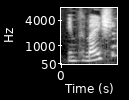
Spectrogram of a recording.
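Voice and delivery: "information" rising as if checking it makes sense; upward inflection. Real, not acted. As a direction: lift "information" into a question. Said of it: "finished it with an upward inflection".

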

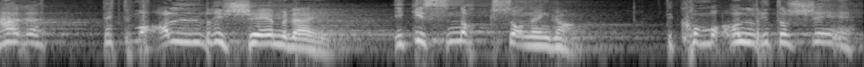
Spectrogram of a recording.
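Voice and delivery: Peter irettesetter. Acted. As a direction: firmly forbid your master to say it. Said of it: "irettesetter han sin mester og herre". (spilt, bestemt irettesettelse)

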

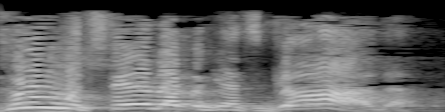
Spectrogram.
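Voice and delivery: high, defiant challenge; a shepherd boy throwing down a challenge; bold young David. Retold or imitated. David defying Goliath, high and bold. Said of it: "and he says".

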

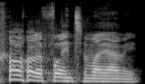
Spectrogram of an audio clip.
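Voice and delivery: amused mock echo of a friend; laughing echo. Real, not acted. Echoing friend's line, laughing.

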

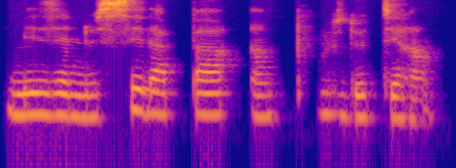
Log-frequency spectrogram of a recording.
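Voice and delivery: plain reading voice

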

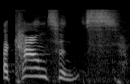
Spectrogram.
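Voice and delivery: ordinary talk, nothing marked

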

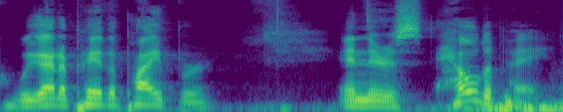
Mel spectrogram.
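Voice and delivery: ordinary talk

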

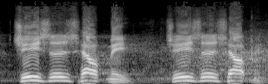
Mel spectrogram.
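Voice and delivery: loud, high cry of Jesus, help me; mother crying out loud in the nursing home; loud repeated plea. Retold or imitated. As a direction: call it out over and over, loud. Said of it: "in a very loud voice".

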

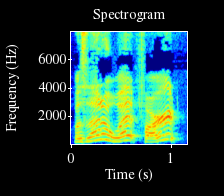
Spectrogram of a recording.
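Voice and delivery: high, startled retold exclamation; mock alarm in the dark; surprised. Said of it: "And I went".

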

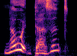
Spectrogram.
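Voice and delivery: quick high protest, half laughing; defensive denial. Retold or imitated. Husband protesting to his wife that his tone is fine, mock defensive. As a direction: brush her off with a mock protest.

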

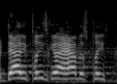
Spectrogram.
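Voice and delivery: put-on high, insistent begging kid; pestering child. Child asking Daddy after being refused, pestering. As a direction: plead like a nagging kid.

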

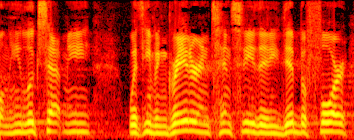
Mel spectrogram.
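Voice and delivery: ordinary delivery

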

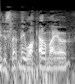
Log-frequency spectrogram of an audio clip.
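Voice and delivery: laughing through the words; amused laugh mid-story. Real, not acted. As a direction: chuckle while telling it.

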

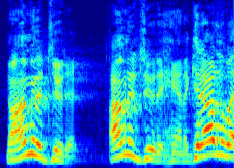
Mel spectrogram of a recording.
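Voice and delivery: loud, rising to a shout; pushy dad. Pretend. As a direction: bulldoze your daughter aside. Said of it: "if I was just like".

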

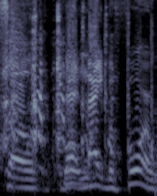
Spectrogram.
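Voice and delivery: ordinary talk, nothing marked

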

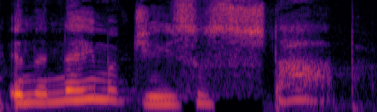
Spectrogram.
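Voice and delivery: high repeated plea at moderate volume; acted yelling. Monk out in the battle arena, high acted yelling. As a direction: cry it out, pitch jumping on stop. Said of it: "and kept yelling".

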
